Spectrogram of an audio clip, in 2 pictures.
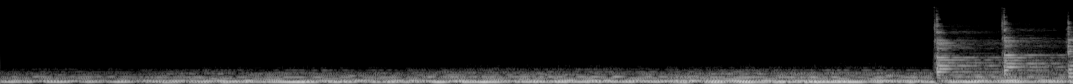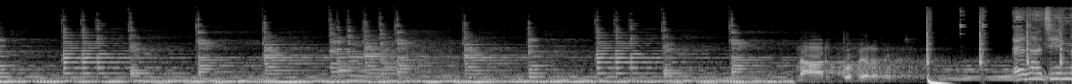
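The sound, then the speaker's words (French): An R&B song plays steadily, opening on a smooth, sustained low synth bed before crisp beats and brighter layered instrumentation come in halfway through, full and loud. “Euh, un petit son, on était dans le RB, on reste un peu dans le RB”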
